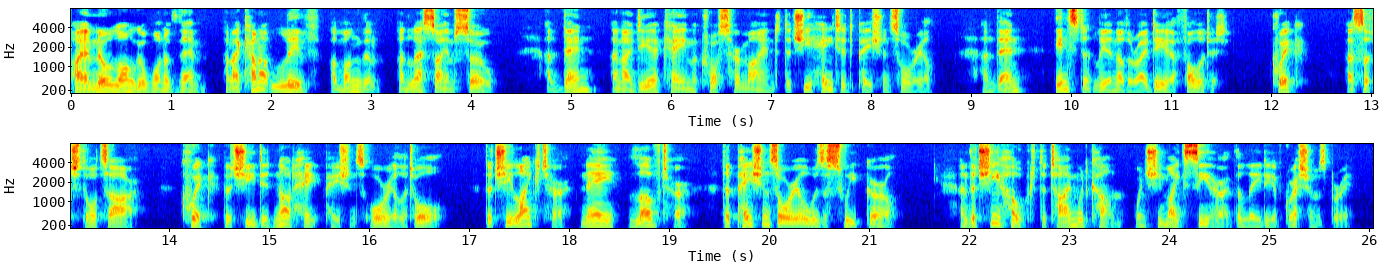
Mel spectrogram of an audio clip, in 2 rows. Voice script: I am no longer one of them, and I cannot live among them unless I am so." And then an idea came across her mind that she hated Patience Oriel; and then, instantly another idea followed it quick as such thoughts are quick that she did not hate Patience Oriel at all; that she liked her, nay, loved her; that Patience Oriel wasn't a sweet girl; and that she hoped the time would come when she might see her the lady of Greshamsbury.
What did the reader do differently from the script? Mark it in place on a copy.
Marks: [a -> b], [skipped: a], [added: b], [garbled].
I am no longer one of them, and I cannot live among them unless I am so." And then an idea came across her mind that she hated Patience Oriel; and then, instantly another idea followed it quick as such thoughts are quick that she did not hate Patience Oriel at all; that she liked her, nay, loved her; that Patience Oriel [wasn't -> was] a sweet girl; and that she hoped the time would come when she might see her the lady of Greshamsbury.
